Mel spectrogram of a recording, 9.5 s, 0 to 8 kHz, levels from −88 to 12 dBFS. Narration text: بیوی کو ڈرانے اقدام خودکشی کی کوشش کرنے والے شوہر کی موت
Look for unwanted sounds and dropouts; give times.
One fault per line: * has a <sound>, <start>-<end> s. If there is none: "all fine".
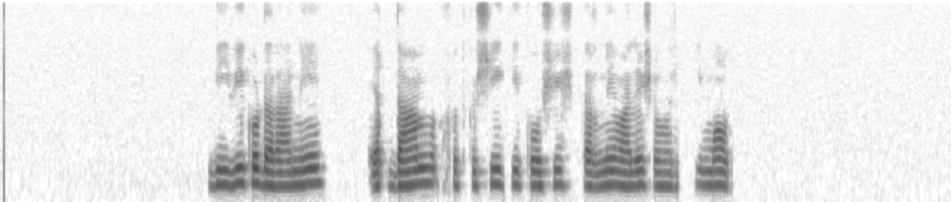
all fine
